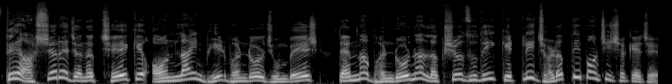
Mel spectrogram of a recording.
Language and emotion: Gujarati, surprised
